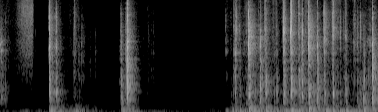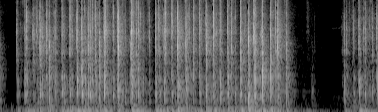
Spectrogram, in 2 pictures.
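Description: A compact white mechanical keyboard with plastic keycaps and RGB backlight, lying on a carpet, is typed on with the fingertips of both hands. A few separate clacks open the clip, then a pause gives way to fast, irregular runs of keystrokes with short pauses. Each press gives a sharp, dry clack with a low thock and a bright click on top.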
